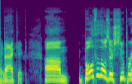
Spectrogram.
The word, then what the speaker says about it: Habakkuk: Habakkuk, actually, Habakkuk.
